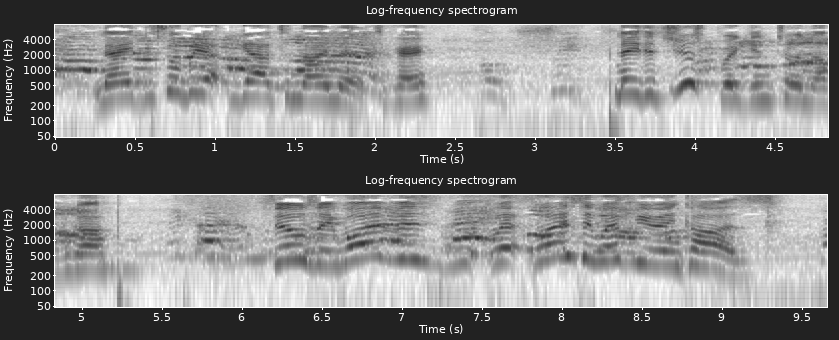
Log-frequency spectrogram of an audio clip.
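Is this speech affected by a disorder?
No.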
